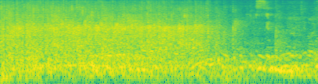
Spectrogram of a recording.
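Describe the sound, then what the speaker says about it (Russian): An audience at a school rock festival concert applauds loudly and steadily, a dense wash of clapping that begins to fade toward the end. "Аплодисменты, пожалуйста."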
